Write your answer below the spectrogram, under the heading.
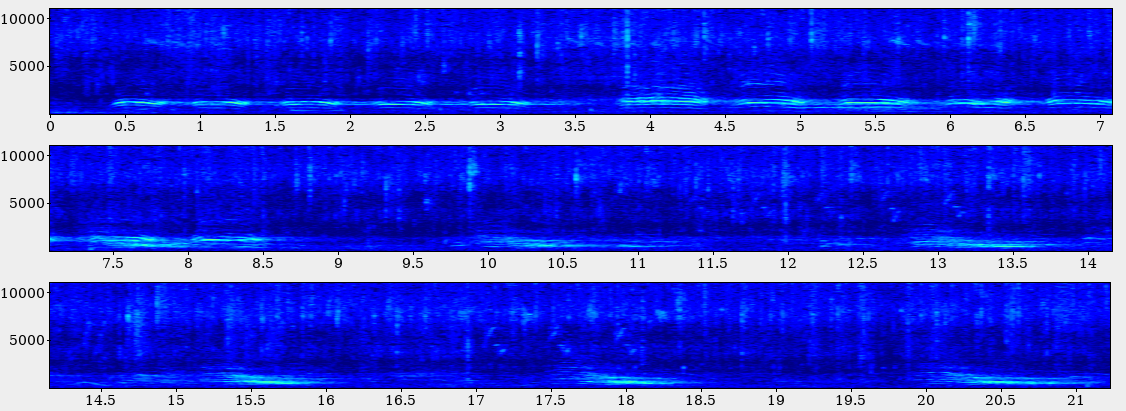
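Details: Captive snow leopard at Tama Zoological Park in Tokyo, Japan, giving a long series of harmonic, arching wails, each rising then falling, roughly every two to three seconds, with low steady background hiss throughout.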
